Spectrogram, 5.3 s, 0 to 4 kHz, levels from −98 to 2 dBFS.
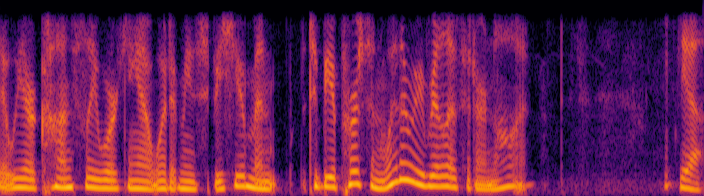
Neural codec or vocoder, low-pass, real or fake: none; 3.6 kHz; real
